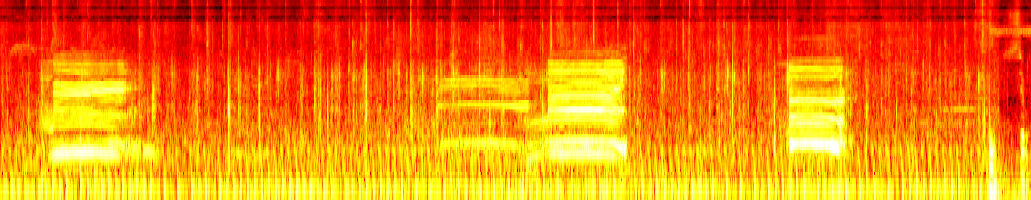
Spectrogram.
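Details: Tame cattle from a herd roaming on a road while being herded; three loud, harmonic moos, each about half a second to a second long, spaced a few seconds apart, over a steady low background rumble.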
